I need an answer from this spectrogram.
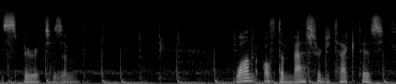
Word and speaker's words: spiritism: For some reason I want to pronounce that as spiriticism, but no, it's spiritism.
